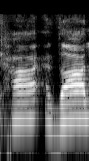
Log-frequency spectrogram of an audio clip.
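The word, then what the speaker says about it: هٰذا: Though it is written like this, like ha, dal, and alif, but it is pronounced as hada.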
